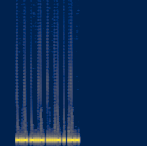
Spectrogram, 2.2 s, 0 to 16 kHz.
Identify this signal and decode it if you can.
Morse code, heard as a keyed tone, about 64 wpm, 700 Hz. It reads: KX4EW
